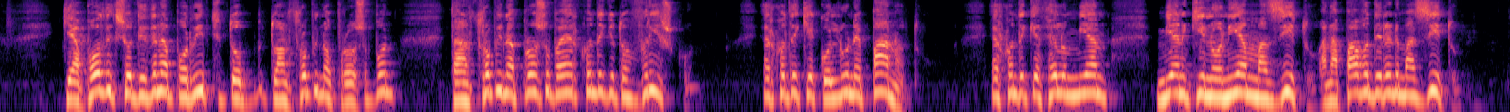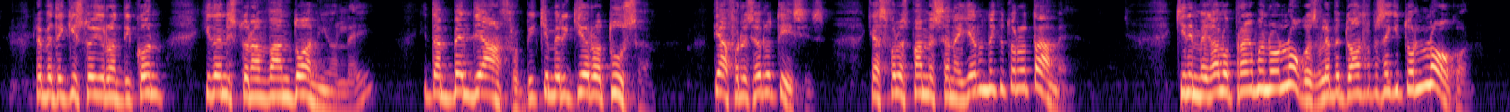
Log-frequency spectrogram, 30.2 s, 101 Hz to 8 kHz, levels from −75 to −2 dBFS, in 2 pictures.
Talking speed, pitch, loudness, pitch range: 135 wpm, 205 Hz, -16 LUFS, 190-220 Hz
